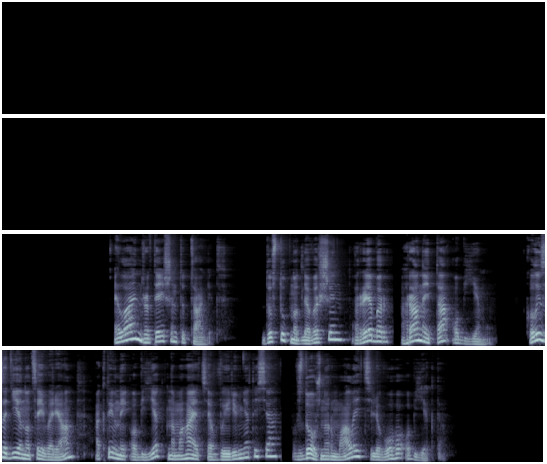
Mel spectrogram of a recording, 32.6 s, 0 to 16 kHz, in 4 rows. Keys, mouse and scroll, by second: 3.4 middle click, 9.3 Tab, 10.0 middle click, 14.5 click, 22.9 click, 23.4 middle click, 26.7 g.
